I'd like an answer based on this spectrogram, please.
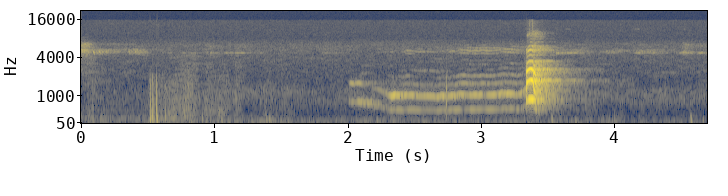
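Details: Dog complaining at a dog resort in Phuket: a quiet room, then a short sustained whine holding two steady tones, ending in a sharp yelp, with a soft knock before.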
